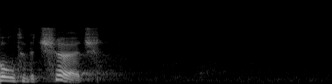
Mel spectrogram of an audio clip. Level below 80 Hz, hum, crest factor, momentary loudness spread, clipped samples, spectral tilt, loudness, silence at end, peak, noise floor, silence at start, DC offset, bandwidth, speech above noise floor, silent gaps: -80 dBFS; none; 20 dB; 12 LU; under 0.1%; -3.5 dB/octave; -32 LUFS; 2.3 s; -16 dBFS; -69 dBFS; 0 s; under 0.1%; 5.6 kHz; 37 dB; none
